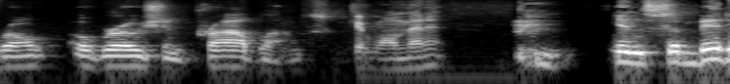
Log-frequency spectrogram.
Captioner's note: clears throat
